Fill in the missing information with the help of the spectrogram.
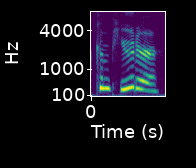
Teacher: Second syllable. Feel that little push.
